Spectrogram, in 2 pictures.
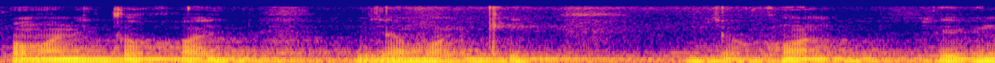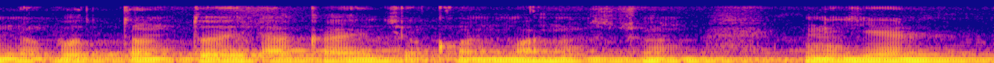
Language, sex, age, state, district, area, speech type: Bengali, male, 30-45, West Bengal, Paschim Bardhaman, urban, spontaneous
